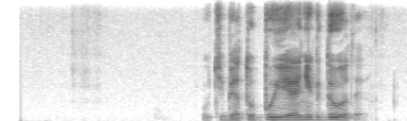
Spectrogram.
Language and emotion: Russian, angry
